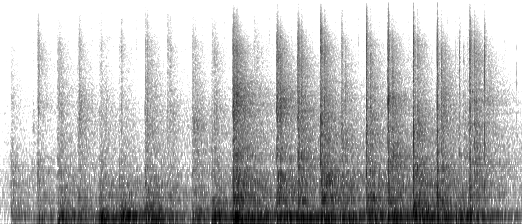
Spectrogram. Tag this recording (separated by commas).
Run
